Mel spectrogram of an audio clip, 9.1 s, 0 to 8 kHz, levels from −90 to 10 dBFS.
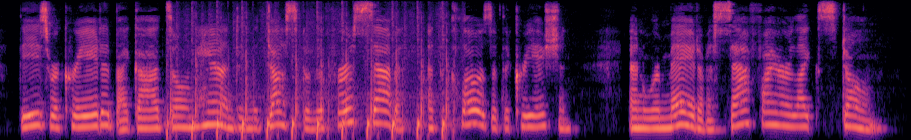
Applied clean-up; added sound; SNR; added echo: none; Tools; 6 dB; none.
